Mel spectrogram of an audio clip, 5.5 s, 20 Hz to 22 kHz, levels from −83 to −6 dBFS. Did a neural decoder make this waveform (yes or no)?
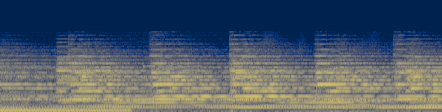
no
